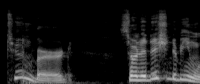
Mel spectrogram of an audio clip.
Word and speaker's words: Thunberg: a garbage person also her last name is pronounced tune bird so in addition to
